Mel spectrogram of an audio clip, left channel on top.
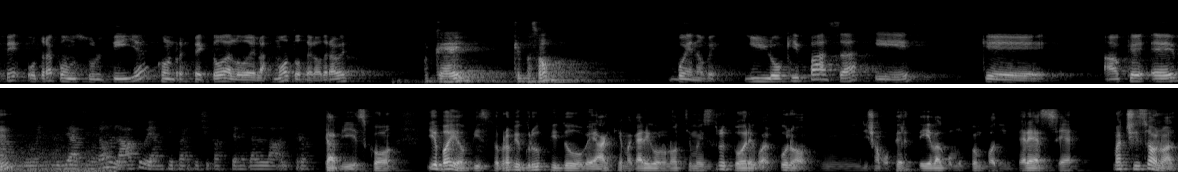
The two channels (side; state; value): both; different; correlation 0.00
